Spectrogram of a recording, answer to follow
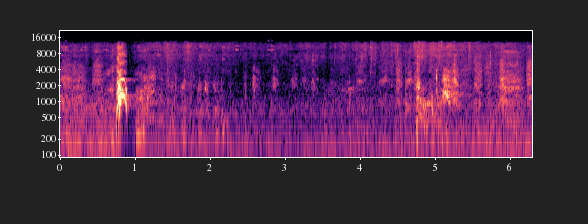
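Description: A dog barks once loudly a little under a second in, with quieter barks near the end.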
